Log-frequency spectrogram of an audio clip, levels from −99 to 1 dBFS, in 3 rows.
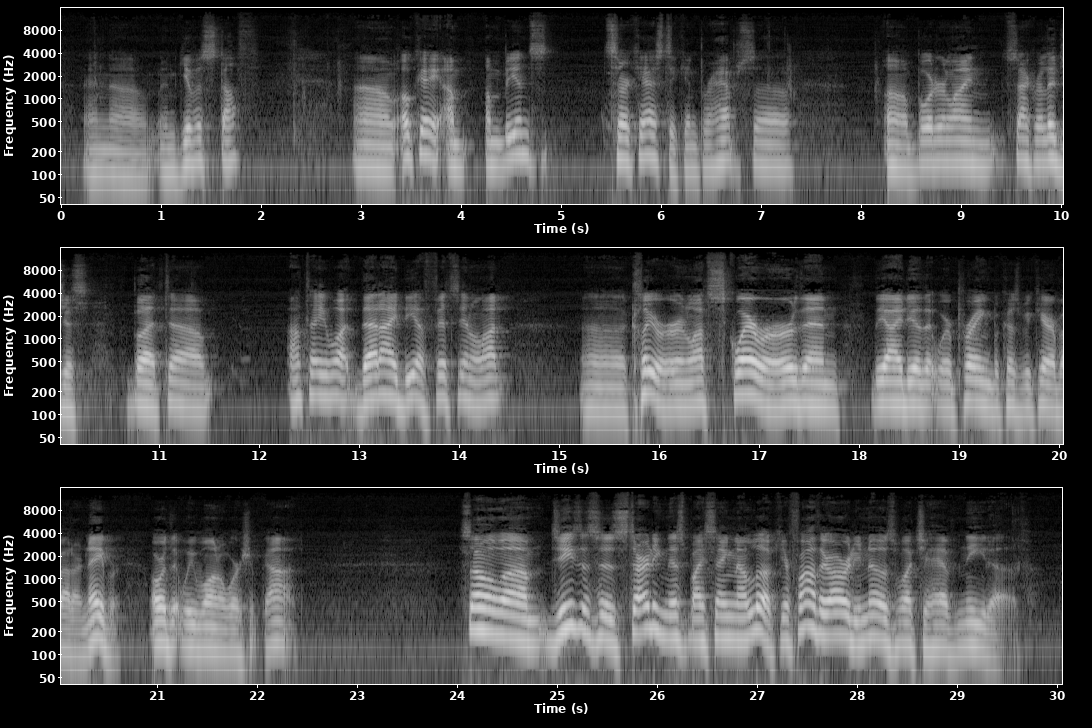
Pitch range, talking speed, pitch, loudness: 120-150 Hz, 150 wpm, 135 Hz, -27 LUFS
